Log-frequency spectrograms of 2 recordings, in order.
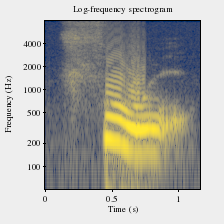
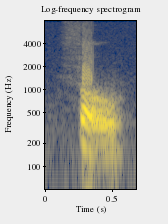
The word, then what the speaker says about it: full: A lot of people say fool. When you say that, you're calling yourself a fool. What should you say instead? They should say full. I am full. Full. Full. It has a short sound, a short uh sound. While the f o l has a long oo sound.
